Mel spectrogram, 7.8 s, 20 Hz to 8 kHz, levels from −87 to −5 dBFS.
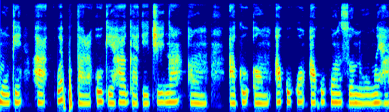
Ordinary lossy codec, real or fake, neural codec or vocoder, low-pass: none; real; none; 7.2 kHz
